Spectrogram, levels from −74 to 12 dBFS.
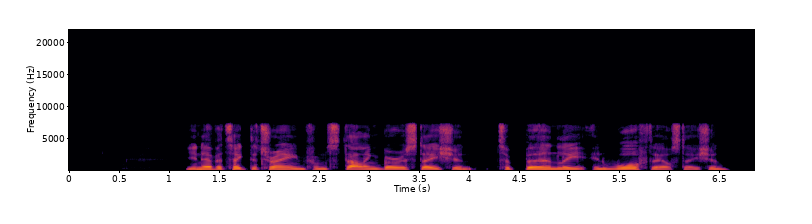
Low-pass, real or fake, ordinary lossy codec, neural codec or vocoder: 7.2 kHz; real; none; none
